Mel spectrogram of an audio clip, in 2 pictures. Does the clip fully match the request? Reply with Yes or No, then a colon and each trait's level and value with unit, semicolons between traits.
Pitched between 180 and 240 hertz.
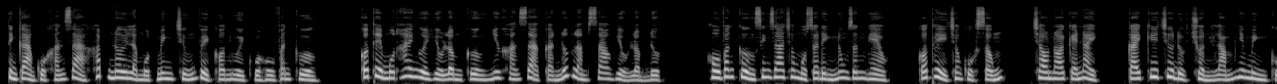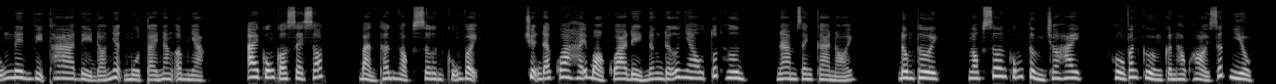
No: very high, 265 Hz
